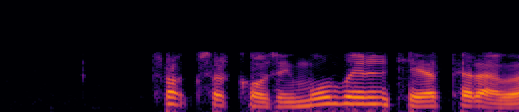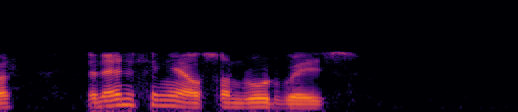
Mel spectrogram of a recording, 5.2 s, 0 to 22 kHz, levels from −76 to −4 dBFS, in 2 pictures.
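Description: Throughout, the speech carries G.723.1 codec damage: muffled, hoarse and smeared, consistent with a 6.3 kbit/s stream, with the spectrogram empty above 4 kHz and consonant bursts blurred.

From 1.88 to 1.95 s, VoIP packet loss concealed by the speech codec, which fits one lost 30 ms frame, produces a brief stretched sound that fades. It appears as a shrinking waveform envelope.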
